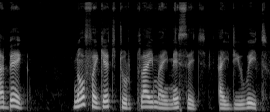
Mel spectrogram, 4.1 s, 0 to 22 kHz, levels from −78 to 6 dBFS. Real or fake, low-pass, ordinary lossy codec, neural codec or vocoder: fake; none; none; vocoder, 48 kHz, 128 mel bands, Vocos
